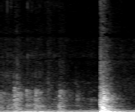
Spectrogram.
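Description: Wooden closet door being slid open, rumbling low, then a single loud knock about one and a half seconds in.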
